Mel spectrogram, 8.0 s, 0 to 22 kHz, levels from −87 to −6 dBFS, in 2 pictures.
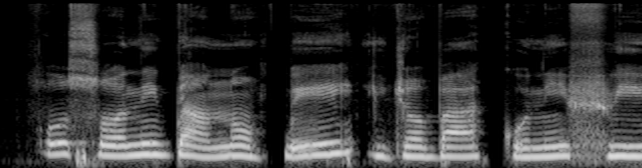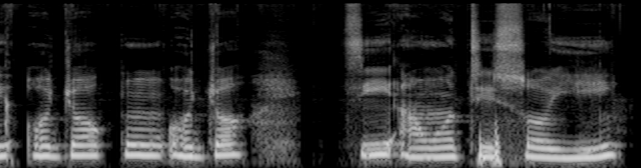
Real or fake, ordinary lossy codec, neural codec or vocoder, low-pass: fake; none; vocoder, 48 kHz, 128 mel bands, Vocos; none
